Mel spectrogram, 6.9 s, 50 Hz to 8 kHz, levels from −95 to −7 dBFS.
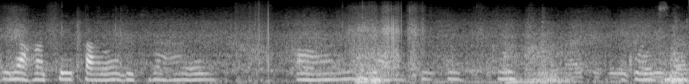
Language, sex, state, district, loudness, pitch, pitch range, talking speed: Hindi, female, Bihar, Bhagalpur, -28 LUFS, 215 Hz, 210-220 Hz, 120 wpm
